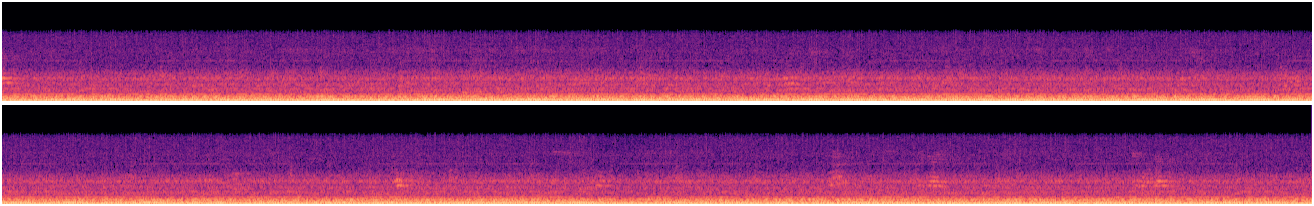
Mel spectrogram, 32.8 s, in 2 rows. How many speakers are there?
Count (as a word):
zero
